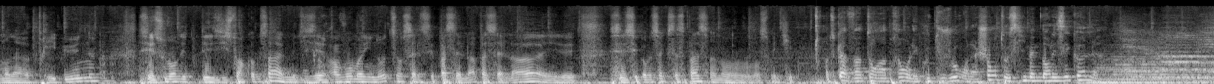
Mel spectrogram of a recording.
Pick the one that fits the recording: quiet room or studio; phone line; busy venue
busy venue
